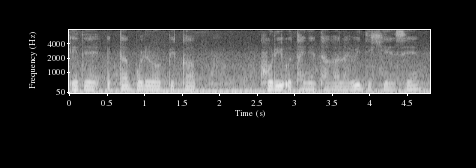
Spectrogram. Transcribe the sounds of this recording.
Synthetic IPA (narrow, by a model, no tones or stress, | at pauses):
etɛɛk̚tabɔliɹɔpikap̚ | kʰuɾiʔutʰajnatʰakalawidikʰiasɛ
